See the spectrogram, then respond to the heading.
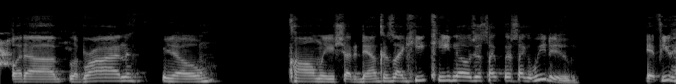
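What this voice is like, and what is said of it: Usual voice. Nothing is said of it.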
